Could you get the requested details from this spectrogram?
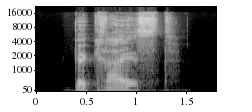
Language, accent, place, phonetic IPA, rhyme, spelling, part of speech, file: German, Germany, Berlin, [ɡəˈkʁaɪ̯st], -aɪ̯st, gekreißt, verb, De-gekreißt.ogg
- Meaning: past participle of kreißen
